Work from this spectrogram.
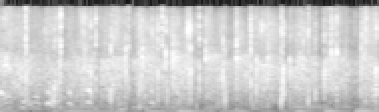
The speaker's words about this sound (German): Großen Applaus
